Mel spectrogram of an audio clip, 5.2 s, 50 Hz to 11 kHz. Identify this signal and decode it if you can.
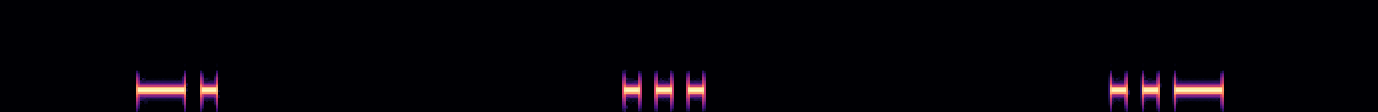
Morse code, heard as a keyed tone, about 20 wpm, spaced as for 5 wpm, 700 Hz. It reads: NSU
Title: 229 Lesson 37e - Letter x - Three Characters 20wpm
